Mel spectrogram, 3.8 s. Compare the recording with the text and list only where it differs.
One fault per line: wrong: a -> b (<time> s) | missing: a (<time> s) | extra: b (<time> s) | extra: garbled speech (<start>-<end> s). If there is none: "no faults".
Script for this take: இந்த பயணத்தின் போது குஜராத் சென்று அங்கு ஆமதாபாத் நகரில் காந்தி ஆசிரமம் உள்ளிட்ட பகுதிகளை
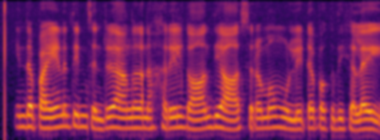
missing: போது குஜராத் (0.9 s)
missing: ஆமதாபாத் (1.4 s)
